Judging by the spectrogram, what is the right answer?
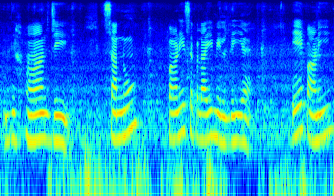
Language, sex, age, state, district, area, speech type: Punjabi, female, 45-60, Punjab, Mohali, urban, spontaneous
